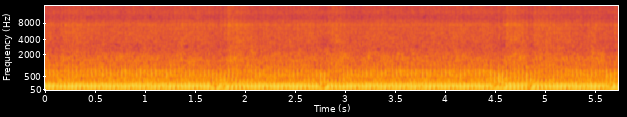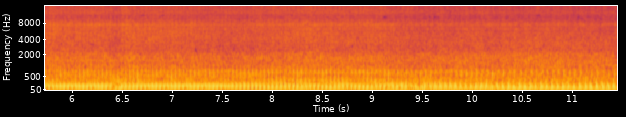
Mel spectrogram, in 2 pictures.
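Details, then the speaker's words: Abandoned 2004 Murray lawn tractor, Briggs 12.5 HP OHV single, first run: loud lumpy running with irregular stumbles about every second, rich on choke; seemed to miss, owner suspects coil too close to flywheel. "you saw me cleaning up the flywheel a little bit while it was running with some Scotch bright um it acted like it maybe was missing a little bit"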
